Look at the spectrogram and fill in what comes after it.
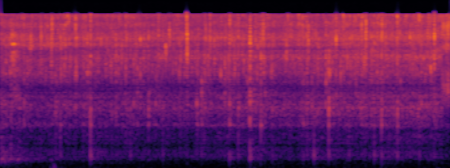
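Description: Crushed garlic, onions and mutton sizzling steadily as they fry in mustard oil in a pressure cooker, with a few light clicks scattered through.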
